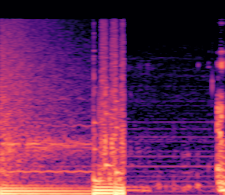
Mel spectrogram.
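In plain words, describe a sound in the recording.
Game music plays and cuts off.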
